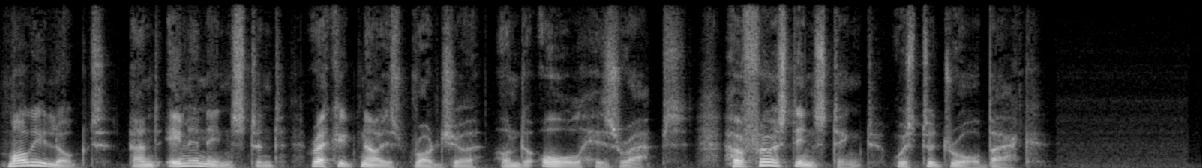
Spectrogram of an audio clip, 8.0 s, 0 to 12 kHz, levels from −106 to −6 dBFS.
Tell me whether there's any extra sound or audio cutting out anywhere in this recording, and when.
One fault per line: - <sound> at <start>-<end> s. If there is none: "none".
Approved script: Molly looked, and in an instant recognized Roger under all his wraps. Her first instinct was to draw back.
none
